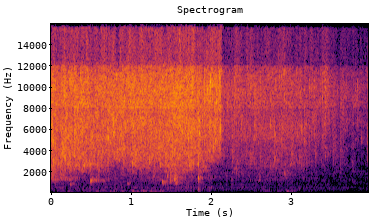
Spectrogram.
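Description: Water pours out of a pot of rinsed rice, a loud splashing rush that runs for about two seconds and then eases into a quieter trickle and drain, with no voices.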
